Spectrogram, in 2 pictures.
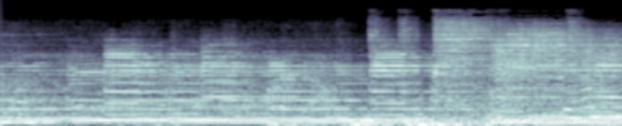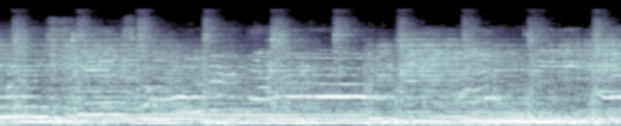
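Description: Live rock band: electric guitar playing sustained chords alone, then drums and bass coming in about two seconds in, with regular cymbal hits and a melody line over the top.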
